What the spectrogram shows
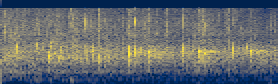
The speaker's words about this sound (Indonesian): Tepuk tangannya boleh yang paling meriah buat Tuhan kita.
